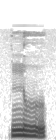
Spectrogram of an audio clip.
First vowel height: high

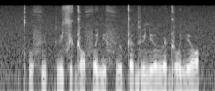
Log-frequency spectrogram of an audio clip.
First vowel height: mid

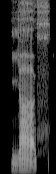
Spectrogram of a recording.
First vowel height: low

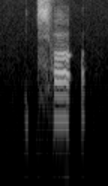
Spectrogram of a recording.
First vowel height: low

